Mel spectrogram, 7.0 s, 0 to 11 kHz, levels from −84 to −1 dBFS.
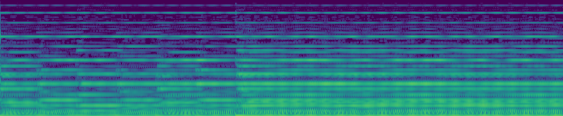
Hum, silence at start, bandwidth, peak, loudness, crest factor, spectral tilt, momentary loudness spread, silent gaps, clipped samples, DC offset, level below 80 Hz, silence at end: none; 0 s; 9.8 kHz; -8 dBFS; -23 LUFS; 14 dB; -3.5 dB/octave; 4 LU; none; under 0.1%; 4%; -40 dBFS; 0 s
